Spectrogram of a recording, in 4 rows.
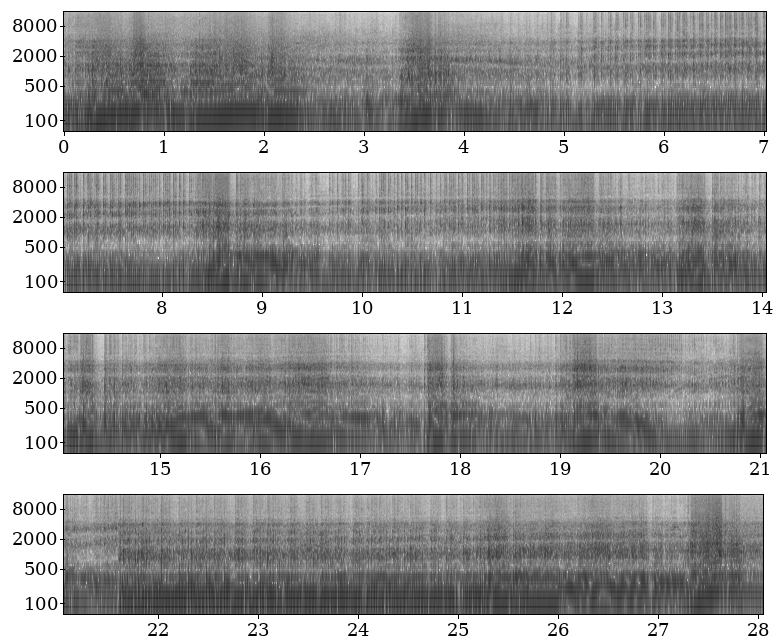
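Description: Toyota Supra MK4's 2JZ straight-six being revved over and over, its pitch climbing and dropping, with a few sharp exhaust pops. Near the end it holds a steady high rev for about four seconds.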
